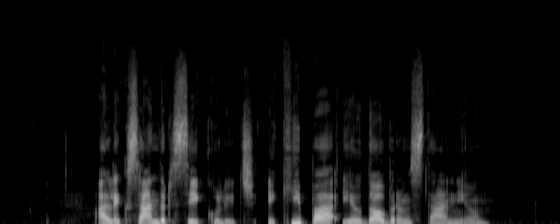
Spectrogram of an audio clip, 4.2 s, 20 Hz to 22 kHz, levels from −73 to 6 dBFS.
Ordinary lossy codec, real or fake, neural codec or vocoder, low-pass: none; real; none; 19.8 kHz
